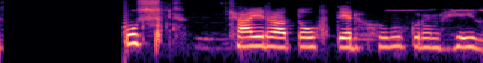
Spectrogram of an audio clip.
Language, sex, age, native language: Icelandic, male, 9, Icelandic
